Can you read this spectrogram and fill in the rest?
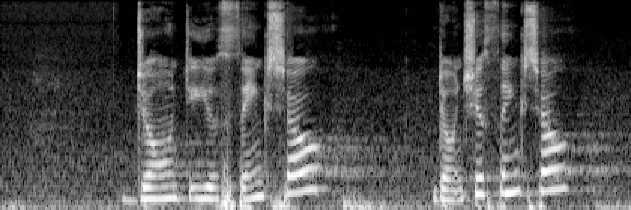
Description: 當單字的語尾爲「t」，而下一個單字的語首是「y」時，則會發成「tʃ」 的音。
Don’t⌒you 　         donchu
